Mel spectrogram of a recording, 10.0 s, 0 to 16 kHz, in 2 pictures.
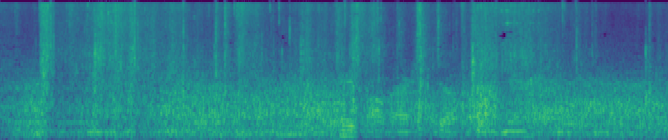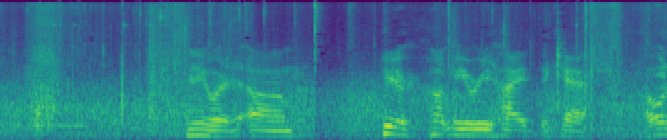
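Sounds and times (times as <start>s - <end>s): footsteps crunching on gravel: 0.0s - 10.0s
steady rushing background noise: 0.0s - 10.0s.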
